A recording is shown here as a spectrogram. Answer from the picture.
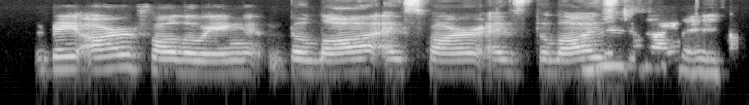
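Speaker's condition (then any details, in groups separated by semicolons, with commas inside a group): No condition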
